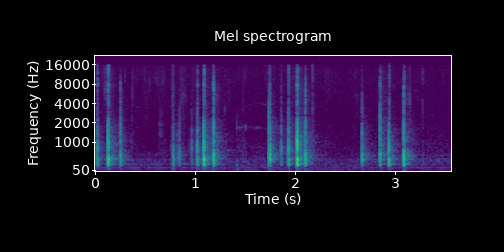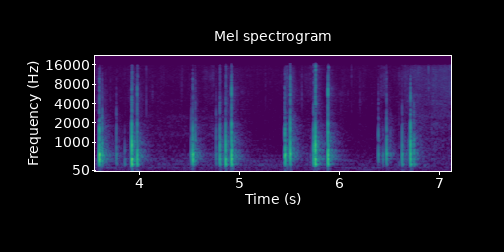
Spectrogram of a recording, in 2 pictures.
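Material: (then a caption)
Wood. A small, hollow, dark-red lacquered wooden case with brass clasps and printed lettering is held close to the microphone and handled, tapped and rubbed with gloved fingertips. The result is quick, dry, hollow knocks in irregular clusters with a mid-range body, separated by brief silences and soft rubbing.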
